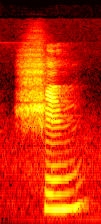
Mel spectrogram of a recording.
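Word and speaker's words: שין: 점이 만약에 오른쪽 위에 찍혀 있으면 쉰이 됩니다. 우리 영어에 볼 때 she라고 발음하죠. 그럼 비슷하게 쉰이라는 아주 부드러운 쉰이 되고요. 그리고 만약에 왼쪽 위에 찍히게 되면 sin이 됩니다.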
